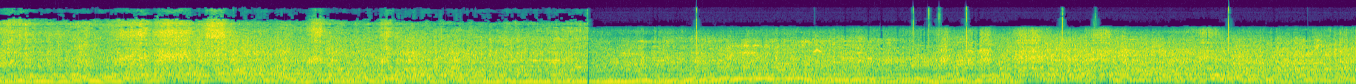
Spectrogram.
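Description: A monster truck engine roars loudly, revving up and down.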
